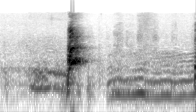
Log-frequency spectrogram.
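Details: A dog making a woo-like howl: a low, thin, sustained tone broken by one sharp loud burst, then a steady drawn-out note with faint overtones, ending in another abrupt onset.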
